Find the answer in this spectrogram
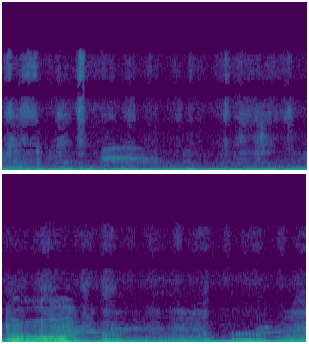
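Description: Domestic cat purring steadily as her head is stroked, a low continuous rumble. A short pitched vocal sound comes about three seconds in.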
